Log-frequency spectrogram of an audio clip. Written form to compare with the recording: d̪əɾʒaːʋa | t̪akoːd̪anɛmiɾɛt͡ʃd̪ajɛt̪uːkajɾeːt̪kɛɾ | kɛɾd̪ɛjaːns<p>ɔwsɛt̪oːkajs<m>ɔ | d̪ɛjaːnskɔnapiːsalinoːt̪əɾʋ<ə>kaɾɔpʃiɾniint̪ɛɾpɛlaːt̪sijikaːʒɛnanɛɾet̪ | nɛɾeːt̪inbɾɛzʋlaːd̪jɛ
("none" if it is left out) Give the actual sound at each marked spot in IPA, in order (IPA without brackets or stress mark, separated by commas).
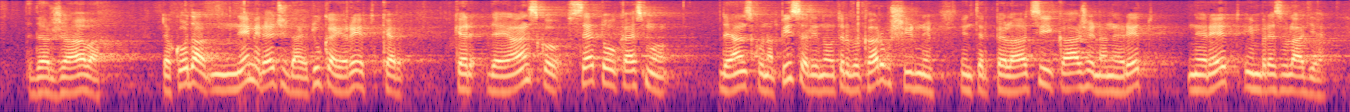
k, m, ə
